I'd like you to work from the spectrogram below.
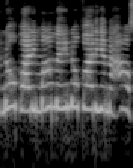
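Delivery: mock, shrill, very high screaming. Retelling answering Mama while being beaten: imitating own past screaming. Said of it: "I'm screaming".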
